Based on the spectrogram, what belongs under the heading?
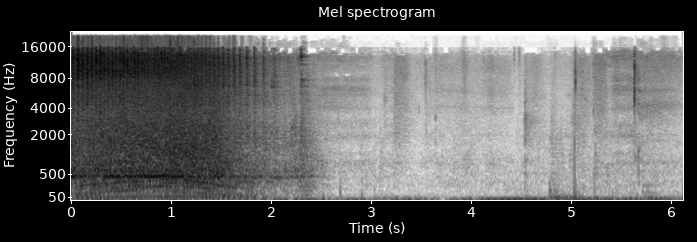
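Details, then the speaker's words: MTD/Yard Machines walk-behind mower, opened to about half throttle: engine screams at a high racing speed, then drops away; still revving too high, governor arm needs adjusting. "I'm gonna open it up. Let's go about halfway."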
